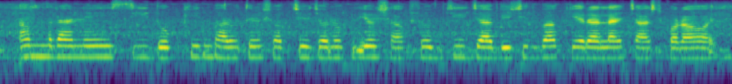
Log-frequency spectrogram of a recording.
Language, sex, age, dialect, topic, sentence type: Bengali, female, 18-24, Rajbangshi, agriculture, question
